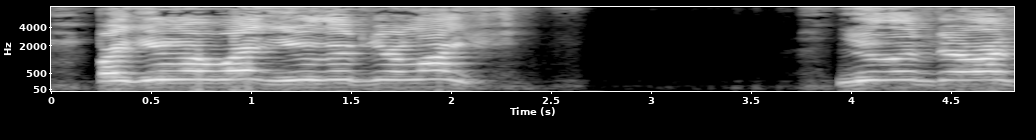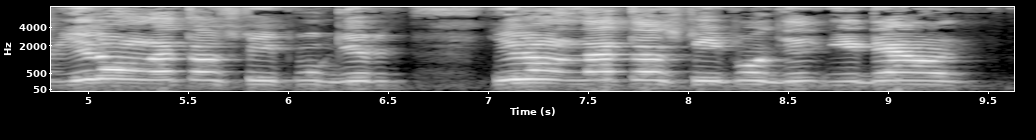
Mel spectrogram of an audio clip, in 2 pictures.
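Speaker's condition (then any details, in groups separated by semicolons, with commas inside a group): Cerebral palsy; brain damage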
